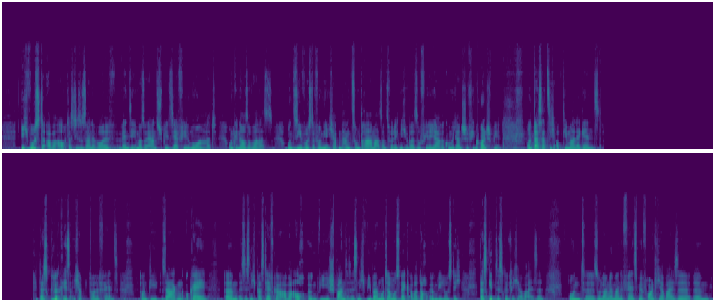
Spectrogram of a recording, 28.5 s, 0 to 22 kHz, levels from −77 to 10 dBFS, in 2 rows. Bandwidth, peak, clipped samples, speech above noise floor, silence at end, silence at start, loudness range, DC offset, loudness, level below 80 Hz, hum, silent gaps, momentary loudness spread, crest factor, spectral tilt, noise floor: 16 kHz; -10 dBFS; under 0.1%; over 56 dB; 0 s; 0 s; 4 LU; under 0.1%; -35 LUFS; -54 dBFS; none; 12.03-14.78 s; 10 LU; 24 dB; -5.5 dB/octave; under -90 dBFS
